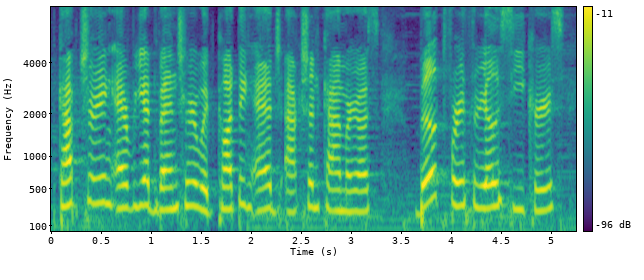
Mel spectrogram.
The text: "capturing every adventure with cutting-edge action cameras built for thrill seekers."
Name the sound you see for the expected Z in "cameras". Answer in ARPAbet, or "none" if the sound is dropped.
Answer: S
